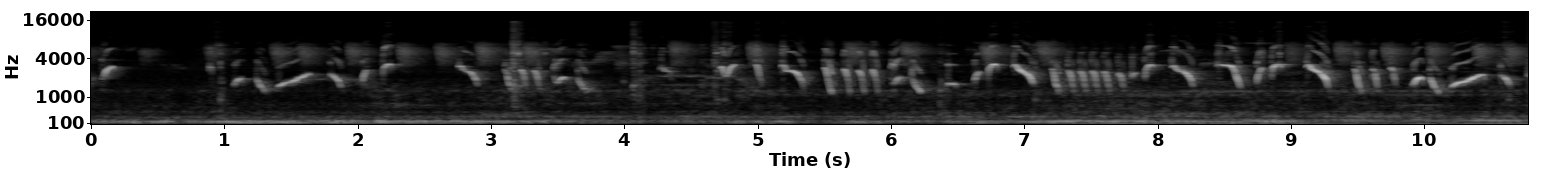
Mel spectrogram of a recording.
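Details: Babbler singing as a lure to encourage a raw captive bird to sing: lively stream of looping rising whistles, squeaky notes and fast trills, thickening toward the end, with low hum underneath.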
